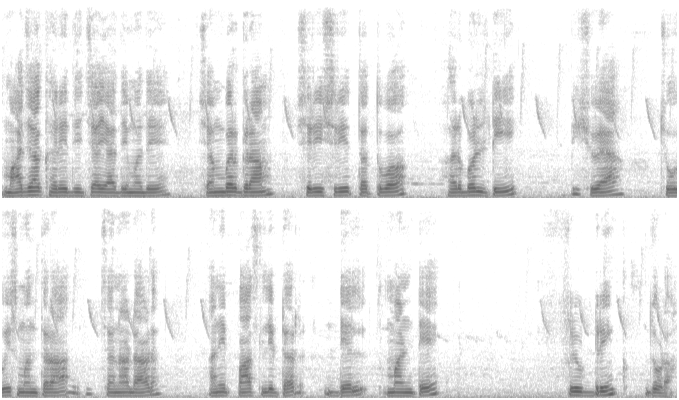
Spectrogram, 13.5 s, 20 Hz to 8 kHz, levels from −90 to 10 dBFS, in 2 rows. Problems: background sounds at intervals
